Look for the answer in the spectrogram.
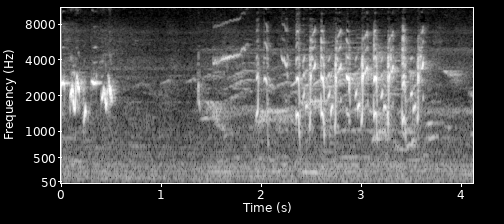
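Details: Sooty-headed bulbul giving agitated calls, loud 'cuk-cuk' and 'uplik-uplik' notes used to make other bulbuls answer; a few clear chirps, a pause, then a dense burst of quick bubbly chattering notes.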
